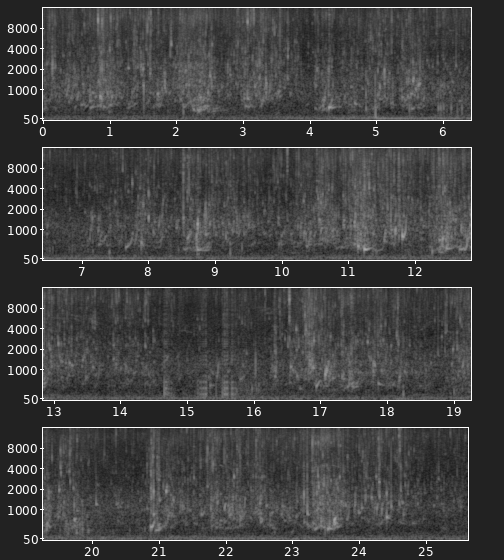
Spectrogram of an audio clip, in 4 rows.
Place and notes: Unnamed Road, Česká Lípa, Česko - Šporka creek
The sound of running water in the Šporka creek, a random dog came for a drink. Tascam DR-05x, built-in microphones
